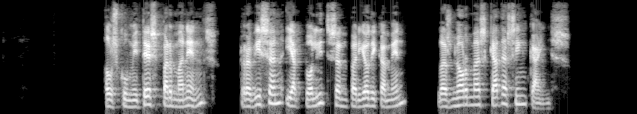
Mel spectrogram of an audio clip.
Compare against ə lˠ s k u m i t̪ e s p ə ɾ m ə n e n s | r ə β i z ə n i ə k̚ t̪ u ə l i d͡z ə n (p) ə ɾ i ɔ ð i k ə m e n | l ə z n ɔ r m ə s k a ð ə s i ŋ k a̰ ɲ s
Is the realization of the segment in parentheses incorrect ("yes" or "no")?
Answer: no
